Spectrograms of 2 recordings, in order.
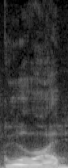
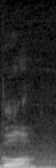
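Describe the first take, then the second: First: The name is said with two syllables. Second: The name is squeezed into one syllable. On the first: The speaker calls it right. "I kept trying to say it was Gorum" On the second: The speaker calls it wrong. "they couldn't quite get the um part. They kept stopping at by Gorm"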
